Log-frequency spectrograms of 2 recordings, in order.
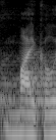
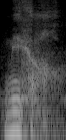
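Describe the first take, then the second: First: The middle consonant is a plain k sound. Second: The middle consonant is a throaty back sound. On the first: The speaker calls it wrong. "we usually pronounce it Michal, even though it's not spelled like Michael" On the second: The speaker calls it right. "kind of with that back of your throat kind of sound"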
